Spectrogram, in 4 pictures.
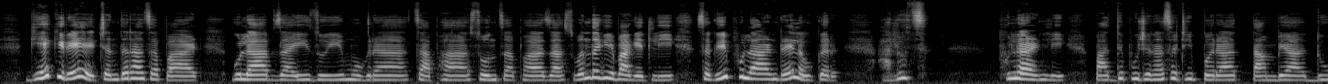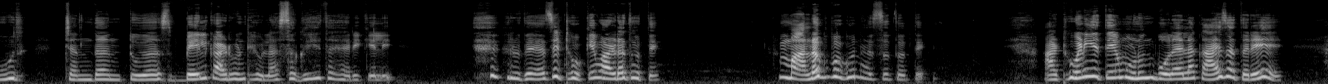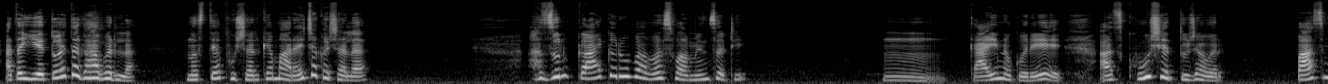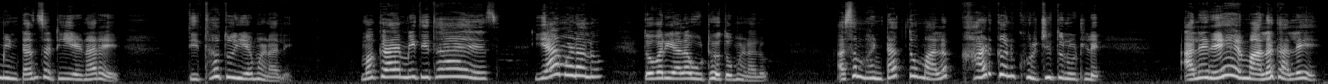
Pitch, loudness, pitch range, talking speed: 250 Hz, -21 LUFS, 215-295 Hz, 115 wpm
